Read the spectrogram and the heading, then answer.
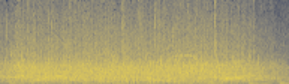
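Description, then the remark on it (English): Steady, dense applause from a group of people, a continuous wash of clapping at a constant loud level for a few seconds before easing slightly at the end. “So round of applause to you, our listeners.”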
